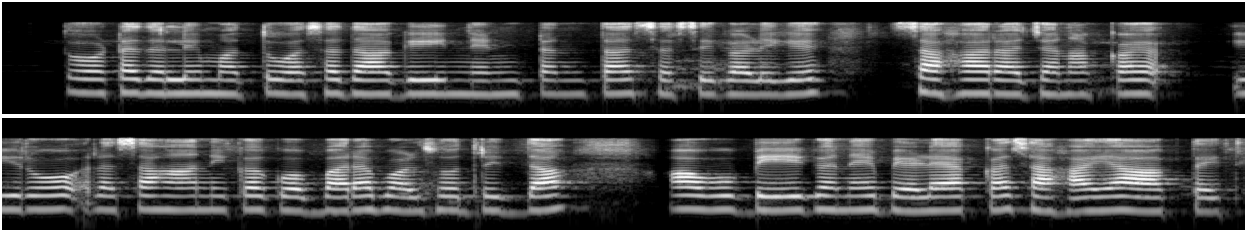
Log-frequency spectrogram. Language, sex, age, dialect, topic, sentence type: Kannada, female, 18-24, Dharwad Kannada, agriculture, statement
